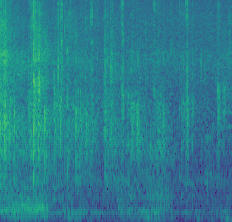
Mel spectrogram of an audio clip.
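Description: Audience applause thinning out and fading to scattered claps.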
